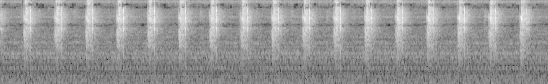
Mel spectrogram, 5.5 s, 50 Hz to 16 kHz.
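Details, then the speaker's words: Radial shockwave therapy device treating heel pain: steady sharp clicking pulses about 190 a minute, just before the pulse frequency is increased. "I'm gonna increase the frequency a little bit more [Music] does everyone can can hear now the frequency of the pulse is a little bit faster"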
